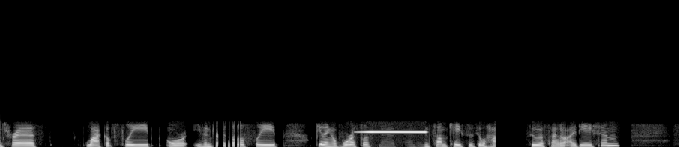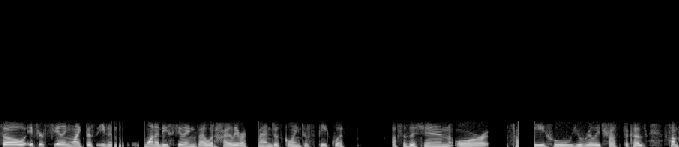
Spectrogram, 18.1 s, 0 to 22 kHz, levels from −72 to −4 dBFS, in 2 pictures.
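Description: Speech over a telephone-band line has its words chopped by hard-edged silent gaps at 2.84 to 3.20 s, 6.60 to 7.02 s (just after "some cases you'll"), 8.26 to 8.42 s, 10.54 to 10.98 s (between "you're feeling like this" and "of these feelings I"), 12.38 to 12.50 s and 15.96 to 16.18 s. These gaps are packet loss filled with silence, and their lengths fit 20 ms packets. Between "sleep feeling of" and "some cases you'll", from 4.72 to 5.71 s, a 2.3 kHz tone swells over about a third of a second to well above the speech. This is a loudspeaker feedback squeal, where the loop gain at that frequency exceeds one.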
